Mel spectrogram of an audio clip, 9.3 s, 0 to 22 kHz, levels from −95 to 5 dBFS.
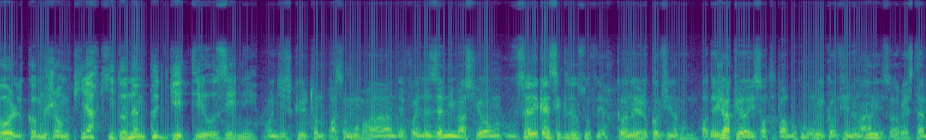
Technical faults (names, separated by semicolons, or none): interleaved audio read as planar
